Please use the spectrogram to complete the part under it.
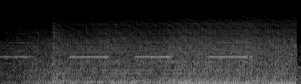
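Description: A truck reverses at a loading dock with steady, evenly spaced backup beeps sounding over a constant engine rumble, close and loud, with no voices.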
